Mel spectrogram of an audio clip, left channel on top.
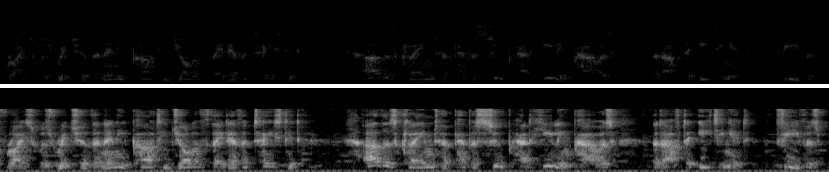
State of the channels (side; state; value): left; quieter; 33.1 dB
